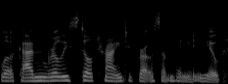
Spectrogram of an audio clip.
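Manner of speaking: ordinary delivery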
